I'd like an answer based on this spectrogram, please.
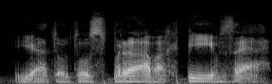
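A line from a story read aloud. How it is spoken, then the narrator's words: Hoarse rasp. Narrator (Ukrainian): прохрипів Гаррі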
